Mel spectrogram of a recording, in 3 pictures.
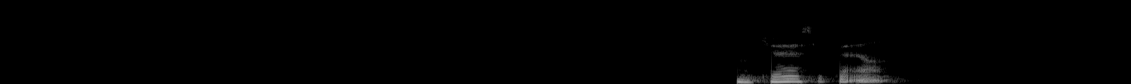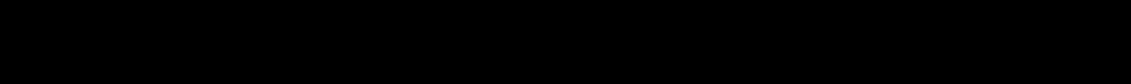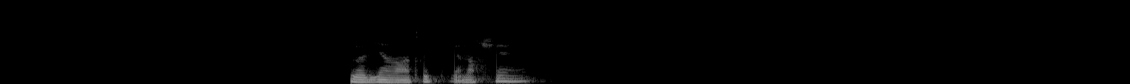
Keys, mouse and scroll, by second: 1.0-7.1 typing, 7.1 middle click, 8.6 click, 11.8 click, 18.2 click, 20.1 click, 21.1-22.5 alt+scroll, 22.5 right click, 23.5 alt+click, 24.8 click, 30.7 click.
